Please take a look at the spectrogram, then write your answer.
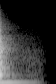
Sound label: Fish Sword Hit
